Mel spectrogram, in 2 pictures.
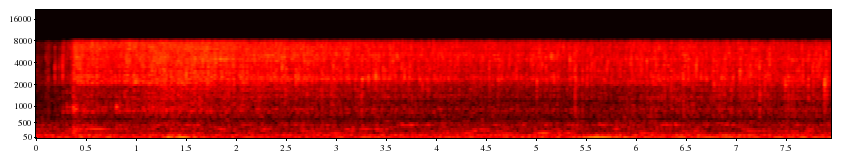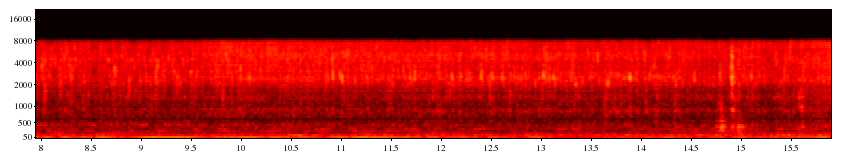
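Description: Onions fry in hot oil with a loud, unbroken sizzle, a dense hissing crackle that holds steady for the whole stretch with no voices.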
